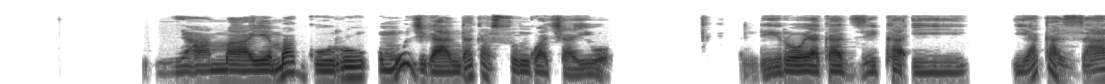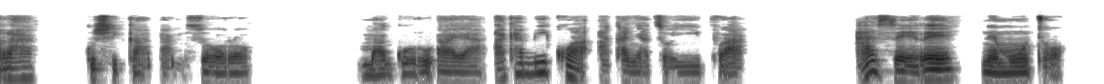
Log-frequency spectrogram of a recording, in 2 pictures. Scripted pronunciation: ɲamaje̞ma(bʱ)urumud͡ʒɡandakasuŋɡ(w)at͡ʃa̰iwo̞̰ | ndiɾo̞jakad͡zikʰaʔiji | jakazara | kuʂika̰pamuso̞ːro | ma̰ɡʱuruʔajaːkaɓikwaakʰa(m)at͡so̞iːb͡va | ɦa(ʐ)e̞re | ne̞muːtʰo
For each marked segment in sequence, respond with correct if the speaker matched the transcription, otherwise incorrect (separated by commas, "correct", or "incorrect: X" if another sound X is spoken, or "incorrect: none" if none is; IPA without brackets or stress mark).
incorrect: ɡʱ, correct, incorrect: ɲ, incorrect: z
